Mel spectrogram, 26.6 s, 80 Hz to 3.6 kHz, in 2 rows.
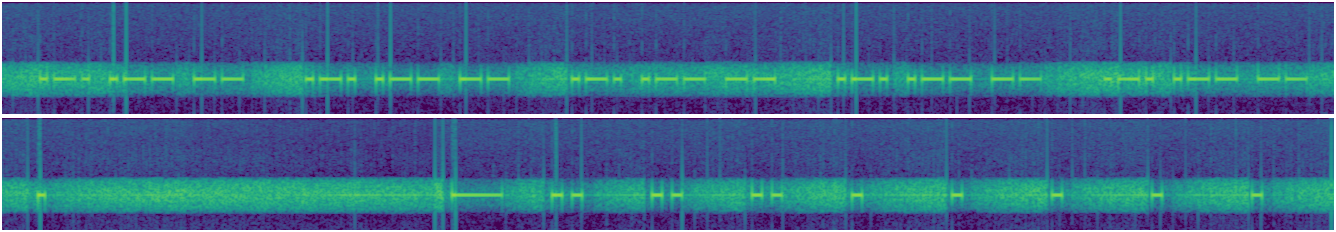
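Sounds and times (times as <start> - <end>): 
RWM time signal on 9996 kHz via WebSDR: 0.0 - 26.6.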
